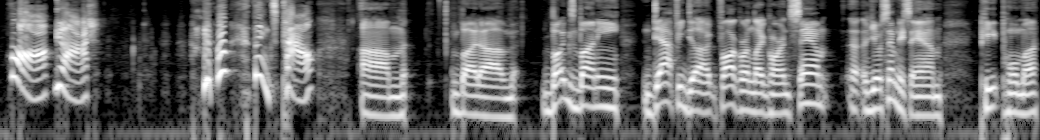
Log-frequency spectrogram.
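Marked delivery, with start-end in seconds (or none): 0.2-3.3 very high, sing-song, swooping cartoon mouse voice. Talking about the first voice ever learned, doing a Mickey Mouse voice. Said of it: "The first voice I ever learned was Mickey Mouse".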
